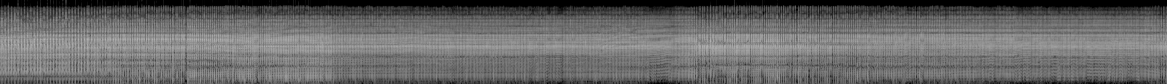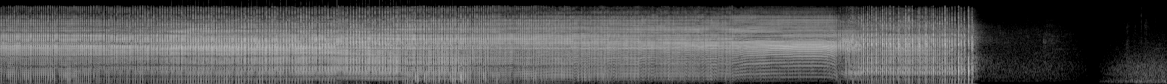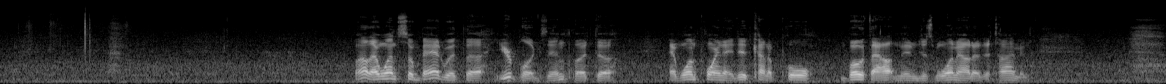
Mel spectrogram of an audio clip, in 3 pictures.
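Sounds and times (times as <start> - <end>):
model engine running at high rpm: 0.0 - 21.4.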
